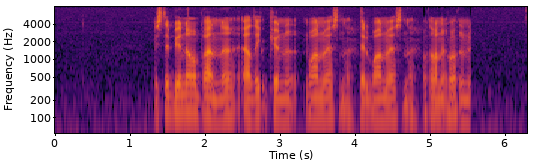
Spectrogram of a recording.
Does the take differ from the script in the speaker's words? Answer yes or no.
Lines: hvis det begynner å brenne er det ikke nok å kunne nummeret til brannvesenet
yes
